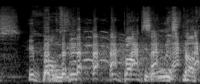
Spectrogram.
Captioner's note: laughs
